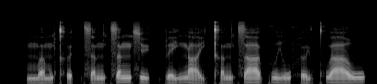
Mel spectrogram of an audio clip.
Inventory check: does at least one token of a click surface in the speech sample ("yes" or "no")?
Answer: no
